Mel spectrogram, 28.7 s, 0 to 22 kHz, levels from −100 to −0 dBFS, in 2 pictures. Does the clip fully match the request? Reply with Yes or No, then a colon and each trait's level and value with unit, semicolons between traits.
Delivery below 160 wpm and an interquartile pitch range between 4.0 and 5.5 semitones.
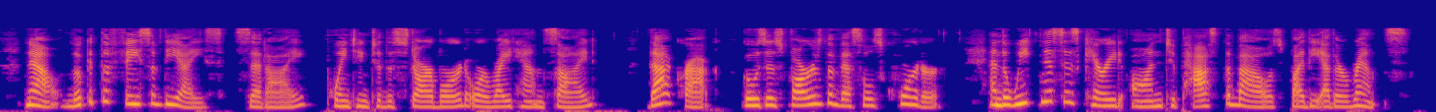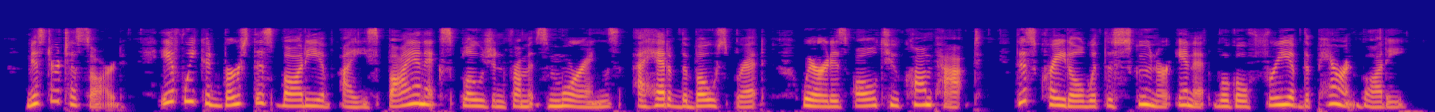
No: average, 170 wpm; average, 5.0 semitones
